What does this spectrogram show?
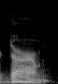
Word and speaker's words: Durham: So if you ever get to Durham, or Durham, it's one syllable, Durham, you need to see Duke Chapel, inside of Duke Chapel.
